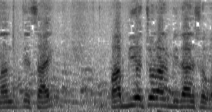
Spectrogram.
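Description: A man speaking, delivering a speech.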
